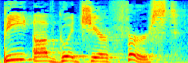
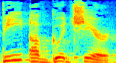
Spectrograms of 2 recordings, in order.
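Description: First: "Be of good cheer first" slow with weight on each word; stress on first. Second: "Be of good cheer" slow and drawn out; stress on Be of good cheer. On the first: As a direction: spell out "first" slowly and deliberately. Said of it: "exhortation comes before the revelation". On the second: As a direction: lean on "Be of good cheer" to make it first. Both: Shown as a demonstration.

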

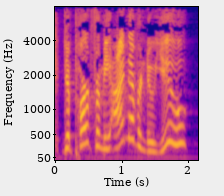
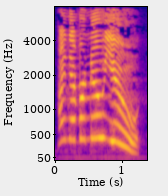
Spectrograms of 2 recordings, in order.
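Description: First: Loud, raised-pitch dismissal; thundering rejection. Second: Shouted rejection. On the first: The Lord turning away churchgoers on judgment day, loud rejection. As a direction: cast them away with a loud, high voice. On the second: The Lord repeating his rejection to churchgoers, full shout. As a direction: bellow it at the top of the range. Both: Acted.

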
